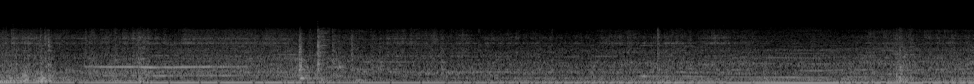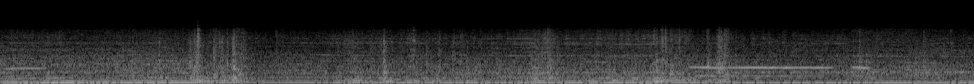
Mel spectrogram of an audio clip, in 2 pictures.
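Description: Hydraulics whine as a loader's bucket lifts and tilts.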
